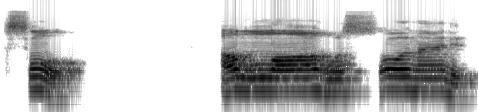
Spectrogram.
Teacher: posisi pangkal lidah itu ee sedikit terangkat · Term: huruf Shad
